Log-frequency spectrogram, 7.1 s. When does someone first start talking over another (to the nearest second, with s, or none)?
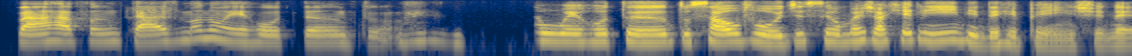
none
